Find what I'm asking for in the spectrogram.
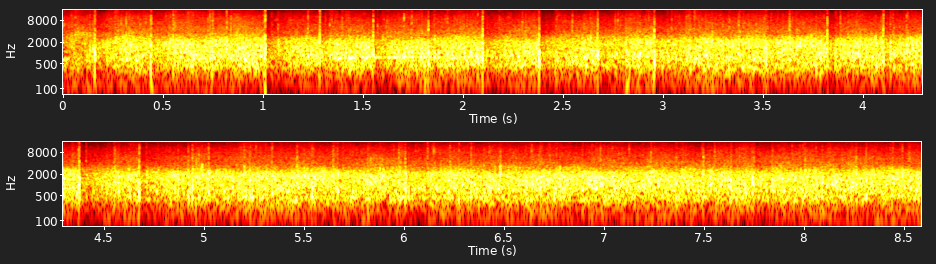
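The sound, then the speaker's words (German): Audience applause at a conference with talks, given to thank the volunteers who organised it. Loud, dense clapping continues evenly for the whole stretch. “Für die alle bitte auch nochmal einen Applaus.”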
